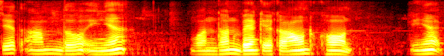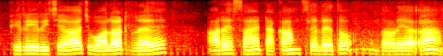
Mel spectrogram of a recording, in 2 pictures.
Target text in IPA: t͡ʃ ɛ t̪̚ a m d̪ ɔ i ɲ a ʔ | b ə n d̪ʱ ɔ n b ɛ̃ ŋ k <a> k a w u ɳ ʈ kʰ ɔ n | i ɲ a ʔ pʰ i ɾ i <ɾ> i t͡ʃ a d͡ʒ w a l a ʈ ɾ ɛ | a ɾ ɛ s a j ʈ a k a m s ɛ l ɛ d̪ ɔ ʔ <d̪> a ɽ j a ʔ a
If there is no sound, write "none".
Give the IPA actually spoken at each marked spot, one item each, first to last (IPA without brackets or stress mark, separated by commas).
ɛ, ɾ, d̪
